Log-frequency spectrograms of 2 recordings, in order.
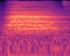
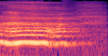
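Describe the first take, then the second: First: A strong, pushed flow of breath. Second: A light, soft h breath. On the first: The speaker calls it right. "You just push air outside your mouth. Vocal cords are not vibrating" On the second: The speaker calls it wrong. "It's not ha"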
